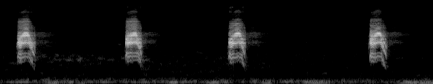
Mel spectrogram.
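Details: Long-tailed shrike vocalising as a lure to prompt other shrikes to sing, giving four loud, rasping notes spaced roughly a second apart over a steady low background hum.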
